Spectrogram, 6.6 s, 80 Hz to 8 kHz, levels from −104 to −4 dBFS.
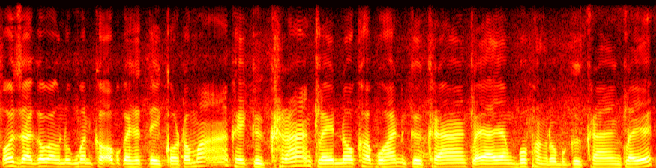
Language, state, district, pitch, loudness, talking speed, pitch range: Kokborok, Tripura, West Tripura, 160 Hz, -13 LUFS, 185 wpm, 150-170 Hz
